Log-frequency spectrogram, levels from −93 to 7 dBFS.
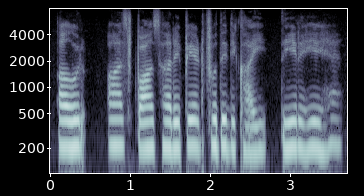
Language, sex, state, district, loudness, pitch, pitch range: Hindi, female, Uttar Pradesh, Saharanpur, -16 LUFS, 200 Hz, 195-210 Hz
